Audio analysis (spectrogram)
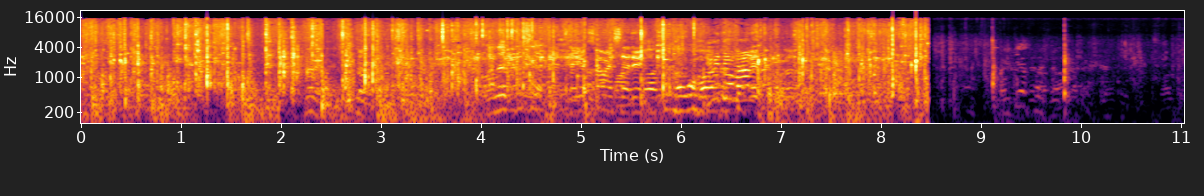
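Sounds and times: hammers knocking on brick wall: 0.0s - 8.5s
men talking and calling out: 0.0s - 11.0s.

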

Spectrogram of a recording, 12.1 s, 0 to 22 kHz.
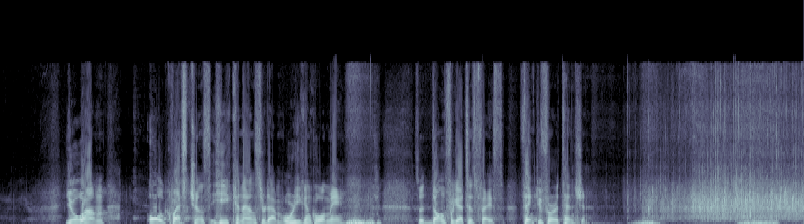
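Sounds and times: audience applauding: 9.4s - 12.0s.

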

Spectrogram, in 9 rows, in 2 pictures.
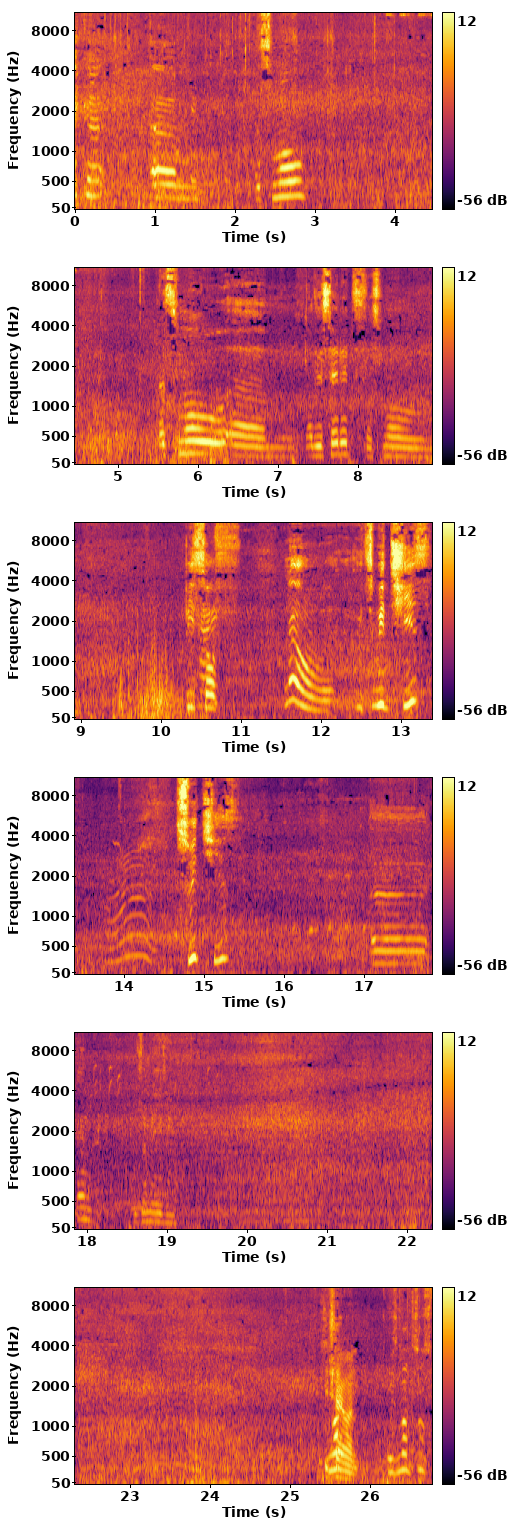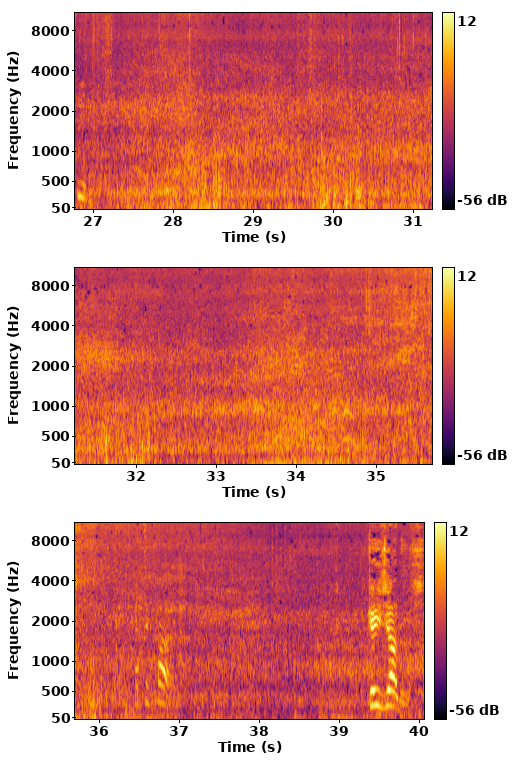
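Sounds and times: wind buffeting microphone: 0.0s - 18.8s, 20.9s - 40.0s
road traffic: 0.0s - 40.0s.

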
